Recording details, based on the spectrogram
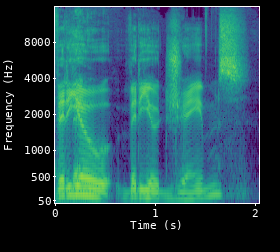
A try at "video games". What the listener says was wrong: games with a hard G. People say it's like GIF and GIF, but no, it is like, Pac-Man?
